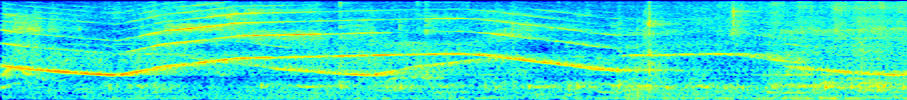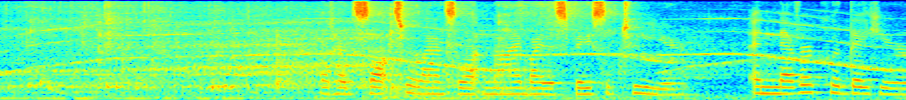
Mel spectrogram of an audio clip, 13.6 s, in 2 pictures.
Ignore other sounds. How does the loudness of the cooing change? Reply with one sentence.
The volume of the cooing goes up.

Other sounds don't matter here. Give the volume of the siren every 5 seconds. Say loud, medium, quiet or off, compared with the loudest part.
loud, medium, medium.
